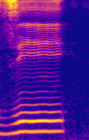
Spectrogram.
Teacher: اب زا سیٹی والا ہے تو دیکھیں سیٹی کی آواز آ رہی ہے، اس کو زیادہ تکلف سے بنانے کی ضرورت نہیں ہے، یہ خود ہی نکل آتی ہے۔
